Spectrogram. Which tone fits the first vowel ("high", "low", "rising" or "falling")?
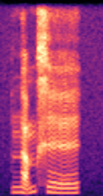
rising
